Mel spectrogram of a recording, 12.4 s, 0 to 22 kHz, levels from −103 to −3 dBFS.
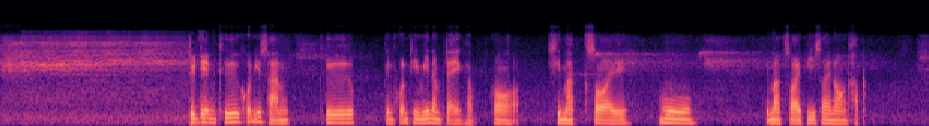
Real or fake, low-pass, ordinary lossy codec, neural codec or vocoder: real; 7.2 kHz; Opus, 16 kbps; none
